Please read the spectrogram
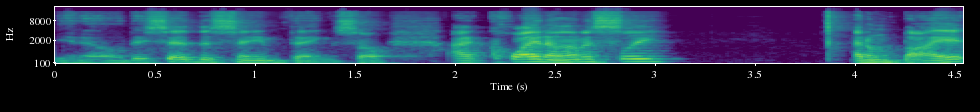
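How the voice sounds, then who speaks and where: A moderate pace with ordinary pitch variation, in an American accent. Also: man. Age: 60s. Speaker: retired deputy fire chief. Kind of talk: interview. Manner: halting, many fillers.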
